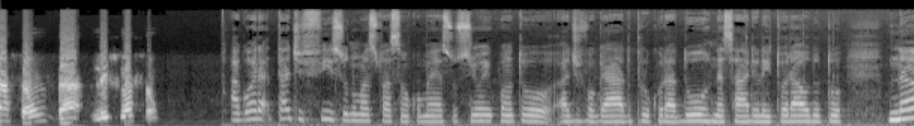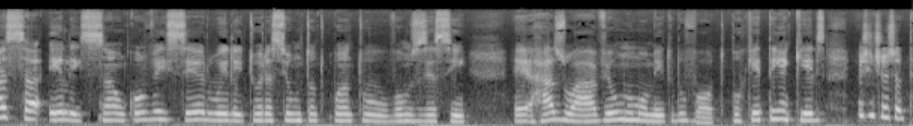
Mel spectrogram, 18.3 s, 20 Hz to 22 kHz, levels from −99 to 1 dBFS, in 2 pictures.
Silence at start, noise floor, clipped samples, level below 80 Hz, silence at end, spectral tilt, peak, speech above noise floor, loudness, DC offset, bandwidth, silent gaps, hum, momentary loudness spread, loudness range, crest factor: 0 s; -59 dBFS; under 0.1%; -44 dBFS; 0 s; -2.5 dB/octave; -4 dBFS; 38 dB; -20 LUFS; under 0.1%; 16 kHz; none; none; 11 LU; 5 LU; 16 dB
